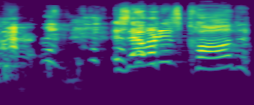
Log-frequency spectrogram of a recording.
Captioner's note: laughing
